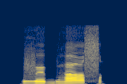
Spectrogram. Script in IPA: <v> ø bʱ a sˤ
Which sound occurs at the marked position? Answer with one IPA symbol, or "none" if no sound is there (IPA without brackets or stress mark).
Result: v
